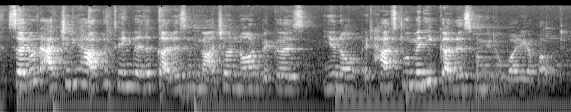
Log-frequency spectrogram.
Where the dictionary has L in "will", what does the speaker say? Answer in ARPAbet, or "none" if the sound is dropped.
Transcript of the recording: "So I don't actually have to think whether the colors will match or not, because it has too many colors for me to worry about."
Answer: N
